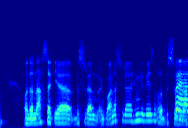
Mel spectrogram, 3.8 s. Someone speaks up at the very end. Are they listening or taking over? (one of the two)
taking over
